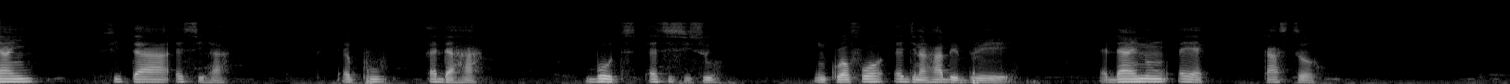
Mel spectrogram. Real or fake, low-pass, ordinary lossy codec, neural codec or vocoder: real; 7.2 kHz; Opus, 64 kbps; none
